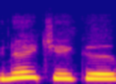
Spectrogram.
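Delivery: acted animal voice. Retelling saying good night while packing up: put-on Wilbur voice. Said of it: "And I'd made the voice of".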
